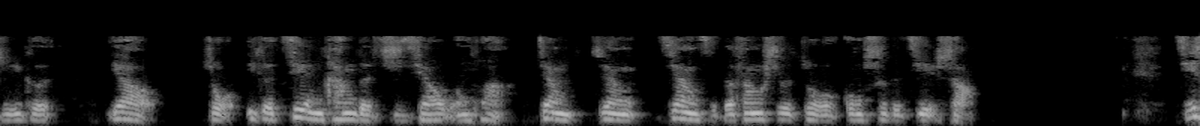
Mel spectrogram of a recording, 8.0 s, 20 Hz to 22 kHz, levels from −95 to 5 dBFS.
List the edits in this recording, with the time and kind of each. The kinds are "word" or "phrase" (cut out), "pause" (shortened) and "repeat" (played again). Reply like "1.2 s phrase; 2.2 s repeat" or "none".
3.5 s pause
